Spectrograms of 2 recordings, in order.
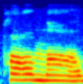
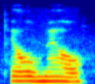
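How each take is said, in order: First: The vowels sound like the 'a' in 'pal'. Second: The vowels sound like the 'e' in 'pell'. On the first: This is how the name is written. "It's spelled Pall Mall" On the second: This is how the speaker's mother said it. "mom always pronounced it Pell Mell"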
